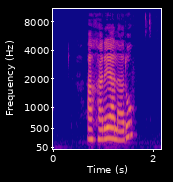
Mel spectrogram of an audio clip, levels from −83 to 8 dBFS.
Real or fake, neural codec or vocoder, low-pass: real; none; 9.9 kHz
